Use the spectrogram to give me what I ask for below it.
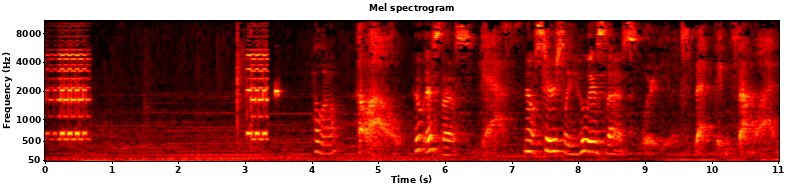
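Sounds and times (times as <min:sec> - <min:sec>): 
telephone ringing with a trilling electronic bell: 0:00.0 - 0:00.8, 0:03.0 - 0:03.7
low hum: 0:00.0 - 0:11.0
speech: 0:05.7 - 0:06.4, 0:07.2 - 0:09.2.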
